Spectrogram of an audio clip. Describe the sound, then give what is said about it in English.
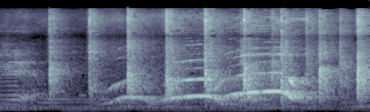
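A crowd claps together in a steady, even rhythm, about nine sharp beats, fairly loud, with a rising vocal whoop or cheer faintly underneath. “You better clap like that for me too.”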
